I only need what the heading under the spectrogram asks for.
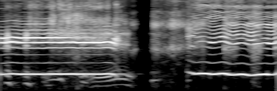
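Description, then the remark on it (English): A voice imitates the screeching of a spell being cast in midair, like nails on a chalkboard, with a shrill, strained squeal, held and wavering, then cut by a brief pause before a second steady, piercing screech. “Imagine when you do it, it's like paste. It's like nails on a chalkboard, but in midair.”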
